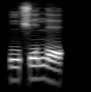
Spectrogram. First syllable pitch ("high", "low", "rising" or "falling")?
low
